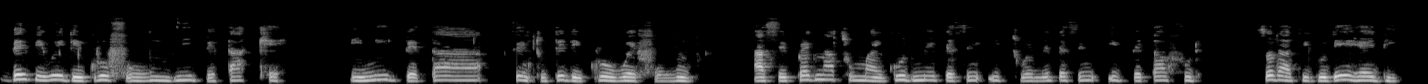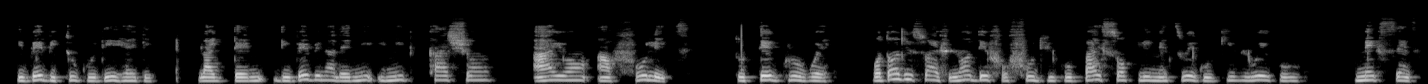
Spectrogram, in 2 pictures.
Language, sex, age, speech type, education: Nigerian Pidgin, male, 30-45, spontaneous, tertiary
